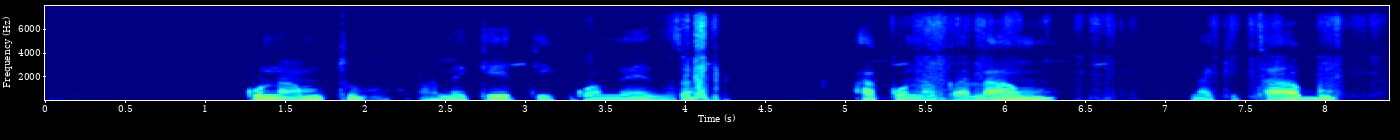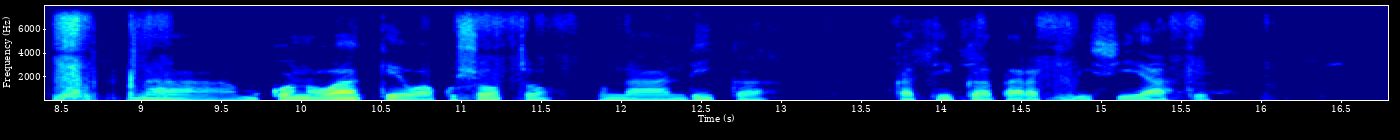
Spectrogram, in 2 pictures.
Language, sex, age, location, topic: Swahili, male, 36-49, Nairobi, education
